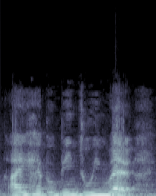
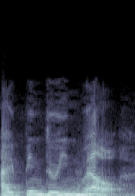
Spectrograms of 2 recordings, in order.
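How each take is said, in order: First: Each word is said fully and stiffly. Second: It flows smoothly with reduced, linked words. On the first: The speaker calls it wrong. "책을 읽는 것처럼 딱딱하게" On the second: The speaker calls it right. "훨씬 더 자연스럽게"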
